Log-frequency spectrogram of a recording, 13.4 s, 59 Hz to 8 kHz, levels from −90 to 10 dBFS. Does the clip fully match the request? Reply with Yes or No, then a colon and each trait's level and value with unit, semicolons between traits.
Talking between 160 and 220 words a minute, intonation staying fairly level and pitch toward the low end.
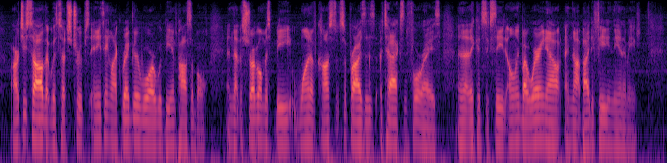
Yes: average, 185 wpm; narrow, 1.4 semitones; low, 105 Hz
